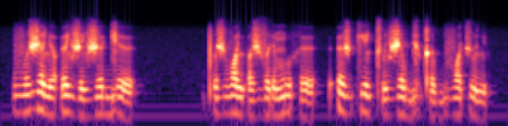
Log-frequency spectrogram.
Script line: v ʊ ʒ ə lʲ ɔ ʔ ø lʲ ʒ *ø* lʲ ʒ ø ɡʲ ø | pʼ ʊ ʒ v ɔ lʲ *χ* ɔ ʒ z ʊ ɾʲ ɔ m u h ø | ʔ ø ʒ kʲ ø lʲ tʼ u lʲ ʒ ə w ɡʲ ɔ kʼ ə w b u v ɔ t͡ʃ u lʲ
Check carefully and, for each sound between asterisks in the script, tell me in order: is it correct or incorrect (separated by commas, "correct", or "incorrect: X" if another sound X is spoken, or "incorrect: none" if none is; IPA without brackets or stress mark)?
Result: correct, incorrect: ʔ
